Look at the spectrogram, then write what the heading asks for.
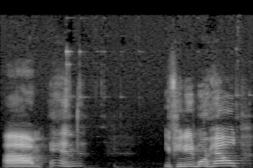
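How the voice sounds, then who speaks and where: A woman's voice: high voice, expressive, unhurried, bright, forceful tone. A woman with an Israeli accent co-hosting a casual live stream, upbeat and laughing often between her words, on a video call mic.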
